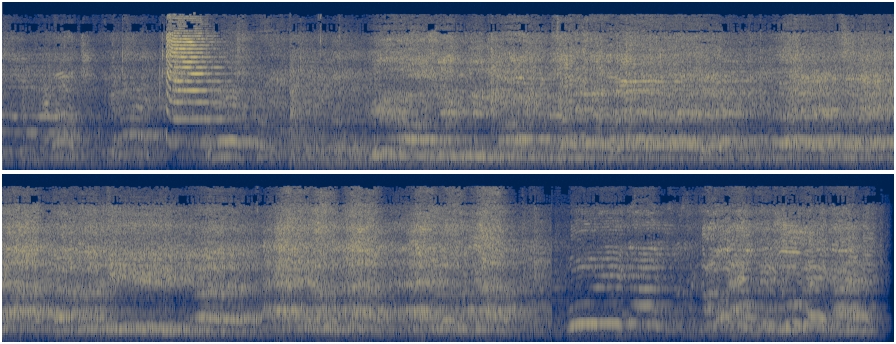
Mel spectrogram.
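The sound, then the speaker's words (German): A large, loud crowd roars and shouts continuously at a combat sports event, with chanting voices, bursts of cheering and a couple of sharp air horn blasts cutting through the din. “Naja, und prinzipiell muss man da natürlich sagen, dass Kampfsport schon immer, wie auch hier zu hören, ein bestimmtes Klientel angezogen hat.”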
